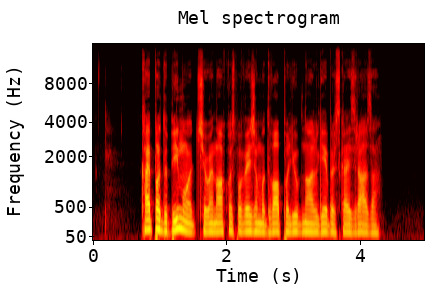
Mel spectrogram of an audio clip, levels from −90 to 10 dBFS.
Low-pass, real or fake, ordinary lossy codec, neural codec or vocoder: 14.4 kHz; fake; none; vocoder, 44.1 kHz, 128 mel bands, Pupu-Vocoder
